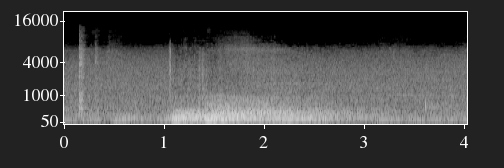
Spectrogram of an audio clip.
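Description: A light clink of metal altar vessels being handled, then a sudden low rumble that lasts about a second and a half and fades out.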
